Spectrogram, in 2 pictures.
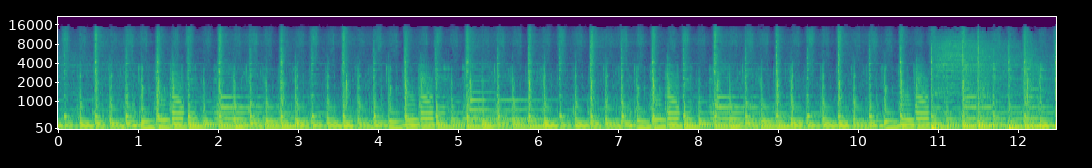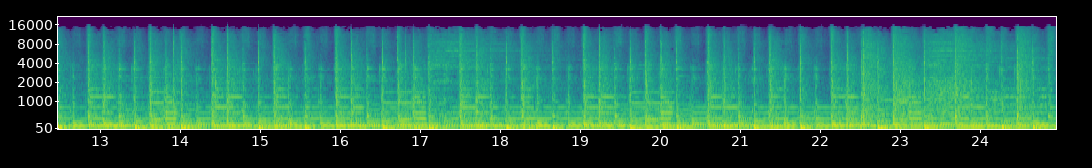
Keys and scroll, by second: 14.8 Caps_Lock, 15.4 s, 15.8 t, 15.9 a, 16.3 t, 16.5 Return, 17.4 n, 17.5 w, 17.6 space.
